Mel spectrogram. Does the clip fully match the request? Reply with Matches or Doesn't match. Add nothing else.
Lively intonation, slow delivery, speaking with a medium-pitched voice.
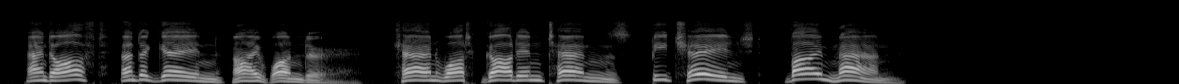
Matches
